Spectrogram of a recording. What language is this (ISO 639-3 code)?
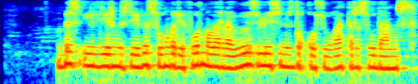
kaz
